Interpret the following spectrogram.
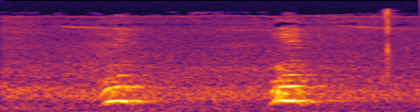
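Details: TJ, a household dog who wants to fetch, complains with a pair of short, matching yips just under a second apart; a soft click follows the second one, over quiet ambient hum.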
